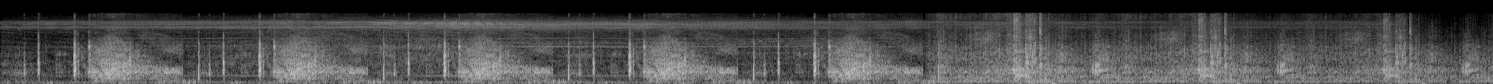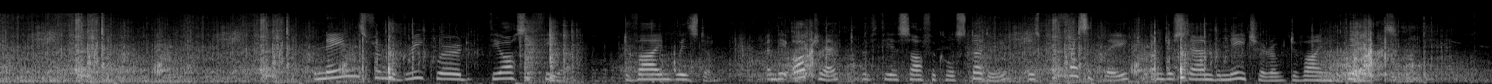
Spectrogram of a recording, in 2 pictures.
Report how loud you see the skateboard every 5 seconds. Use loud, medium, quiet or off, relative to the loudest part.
loud, loud, loud, medium, quiet, medium.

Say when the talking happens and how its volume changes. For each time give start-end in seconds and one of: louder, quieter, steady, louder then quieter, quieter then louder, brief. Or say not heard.
18.1-28.9 steady.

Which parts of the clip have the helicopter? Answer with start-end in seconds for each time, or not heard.
0.0-16.9.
